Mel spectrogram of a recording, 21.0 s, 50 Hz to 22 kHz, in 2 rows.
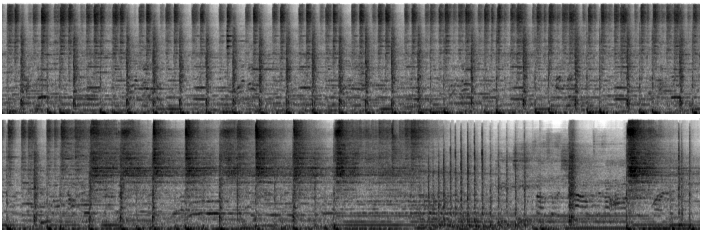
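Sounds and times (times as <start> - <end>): drum kit groove: 0.0 - 20.9.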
